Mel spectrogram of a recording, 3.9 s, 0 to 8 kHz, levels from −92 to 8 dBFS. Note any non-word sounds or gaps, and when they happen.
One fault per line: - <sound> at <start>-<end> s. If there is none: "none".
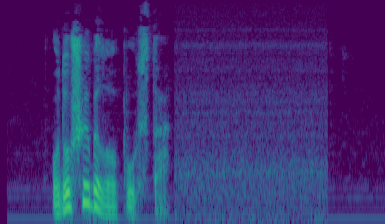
none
